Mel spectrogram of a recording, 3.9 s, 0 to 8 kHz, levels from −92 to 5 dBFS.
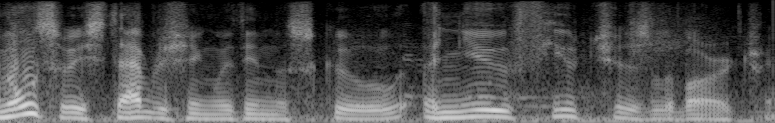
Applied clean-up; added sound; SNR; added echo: none; none; none; none.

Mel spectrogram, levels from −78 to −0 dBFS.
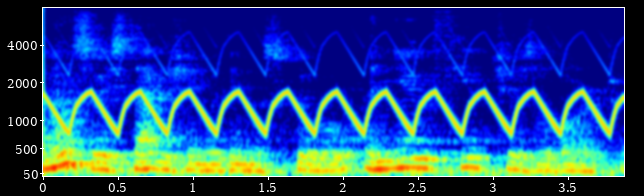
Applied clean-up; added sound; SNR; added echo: none; Motor vehicle (road) / Siren; 5 dB; reverberation time 0.6 s.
